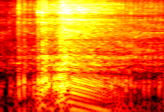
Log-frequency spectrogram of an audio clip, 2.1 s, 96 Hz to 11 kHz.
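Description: A Honda XR650L single-cylinder motorcycle engine runs at a low idle after a carburetor mixture adjustment, a steady close thumping pulse with slight rises and falls and no talking.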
